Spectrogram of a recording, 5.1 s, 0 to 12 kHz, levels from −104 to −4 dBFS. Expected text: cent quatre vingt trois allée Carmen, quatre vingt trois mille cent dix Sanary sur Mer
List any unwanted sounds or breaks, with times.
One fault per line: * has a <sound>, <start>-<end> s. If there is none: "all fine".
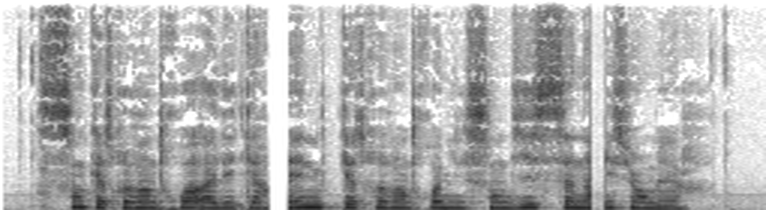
* has a dropout, 1.8-1.9 s
* has a dropout, 3.9-4.0 s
